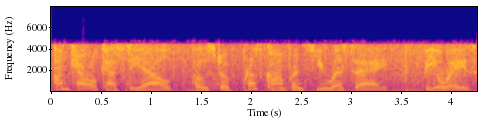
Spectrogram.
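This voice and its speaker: A woman's voice: deep voice, animated, moderate pace. An American woman hosting radio, reading a scripted promo for her program. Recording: muffled shortwave radio with loud music. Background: loud music.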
